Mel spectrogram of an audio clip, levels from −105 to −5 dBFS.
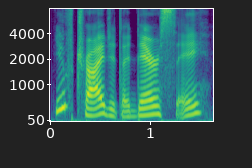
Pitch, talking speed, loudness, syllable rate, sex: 200 Hz, 220 wpm, -18 LUFS, 4.6 syllables/s, female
